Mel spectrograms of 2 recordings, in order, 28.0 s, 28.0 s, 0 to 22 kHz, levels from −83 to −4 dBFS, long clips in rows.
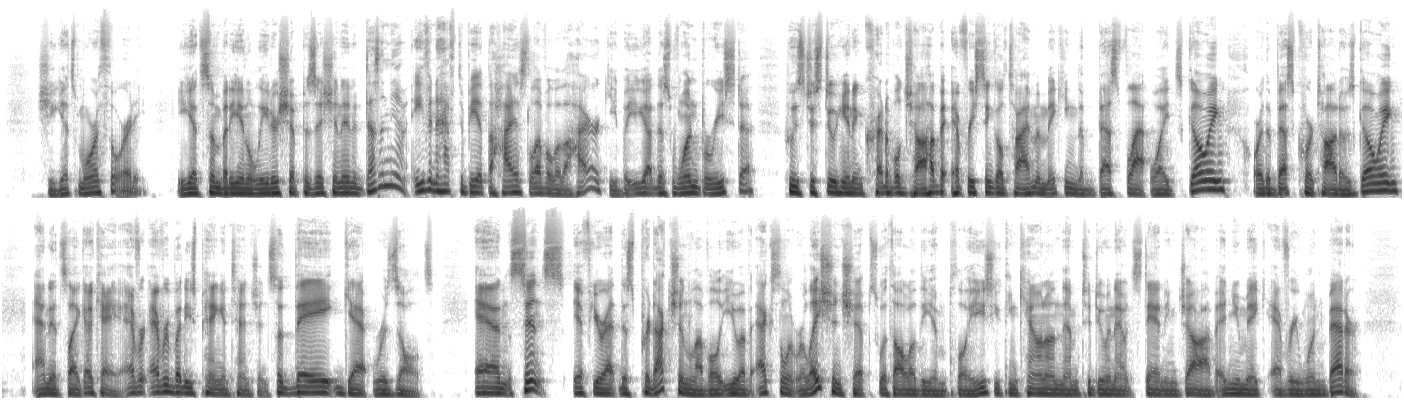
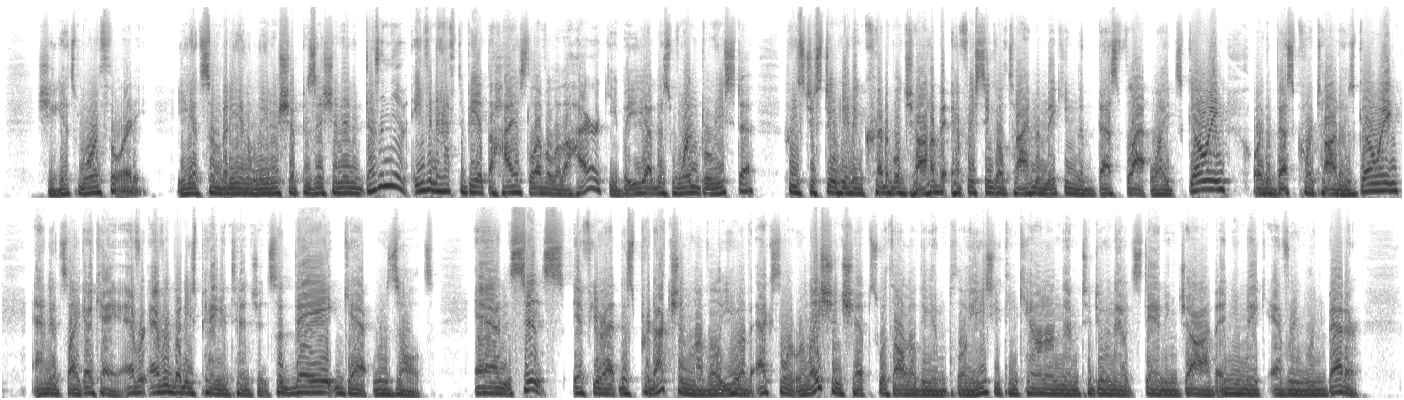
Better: first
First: none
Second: distortion; heavy; 24% of the sound clipped

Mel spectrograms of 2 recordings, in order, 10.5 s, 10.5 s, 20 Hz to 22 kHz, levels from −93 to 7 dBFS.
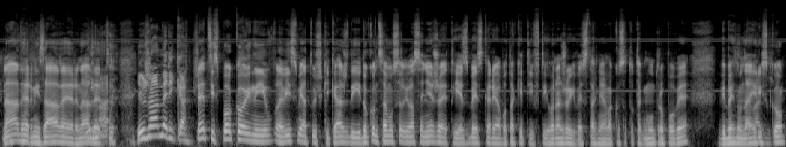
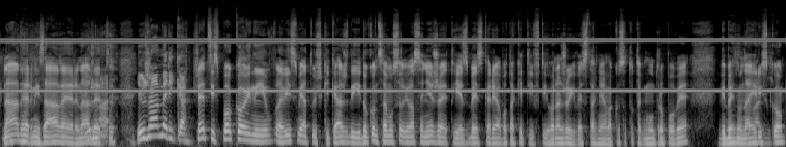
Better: first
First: high-pitched whine; faint; throughout; 2 kHz, 30 dB below the speech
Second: high-pitched whine; loud; throughout; 2 kHz, 7 dB below the speech

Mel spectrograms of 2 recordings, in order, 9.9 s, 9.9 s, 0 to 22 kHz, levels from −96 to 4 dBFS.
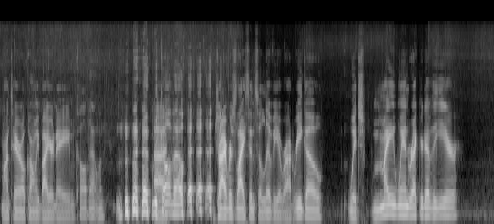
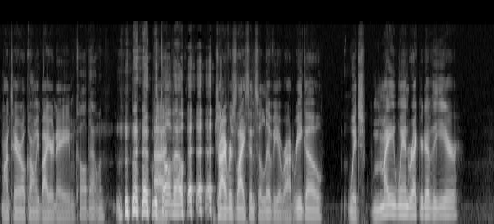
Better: second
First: household noises; faint; throughout; 30 dB below the speech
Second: none

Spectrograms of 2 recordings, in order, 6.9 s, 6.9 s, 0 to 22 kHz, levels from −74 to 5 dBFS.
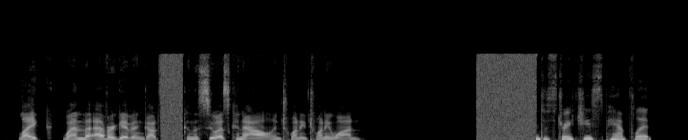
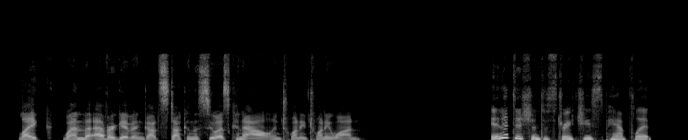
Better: second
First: audio cutting out; filled with static; at 1.5 s and at 5 s for 0.5 s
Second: none

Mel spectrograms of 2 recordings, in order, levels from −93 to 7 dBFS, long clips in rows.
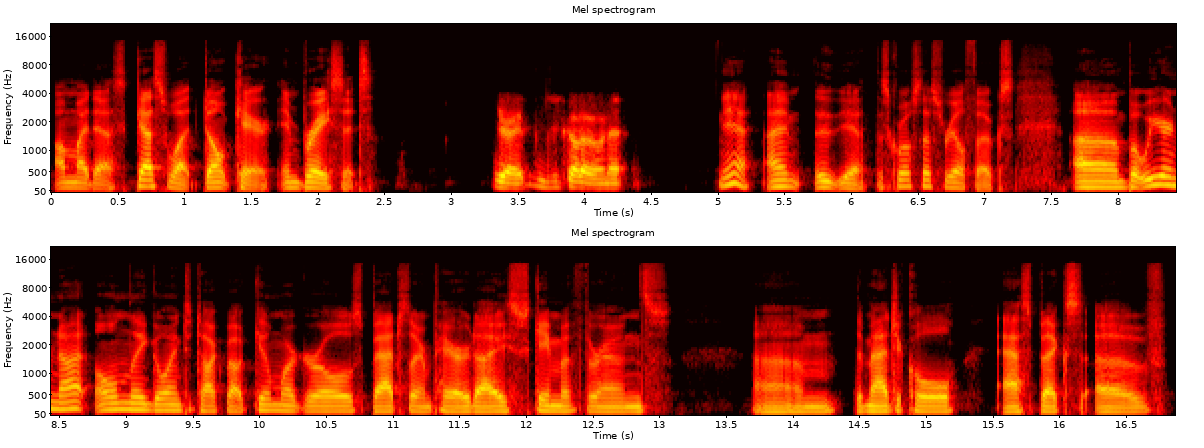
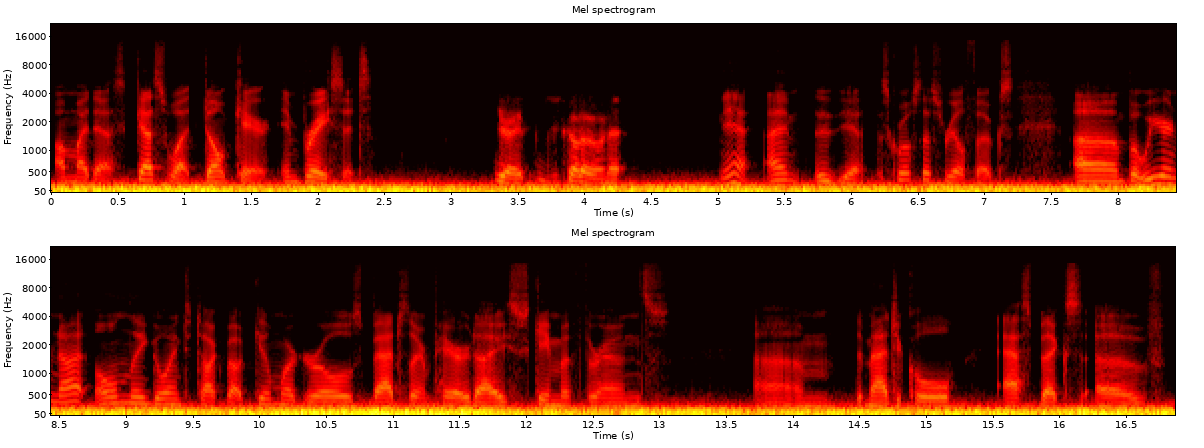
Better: first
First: none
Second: low rumble; loud; throughout; as loud as the speech

